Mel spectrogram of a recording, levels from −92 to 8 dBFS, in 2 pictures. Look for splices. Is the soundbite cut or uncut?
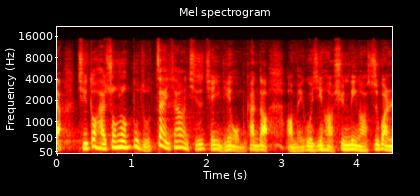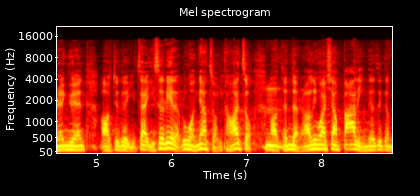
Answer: uncut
